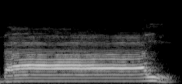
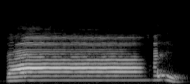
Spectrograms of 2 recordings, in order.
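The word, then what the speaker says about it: دال: জিম হা খ এরপরের দুইটা অক্ষর ডাল এই দেখেন এটাও একটু বেশি টান হবে ডাল এটা একটু নরম করে দাল দাল র এক আলিফ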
